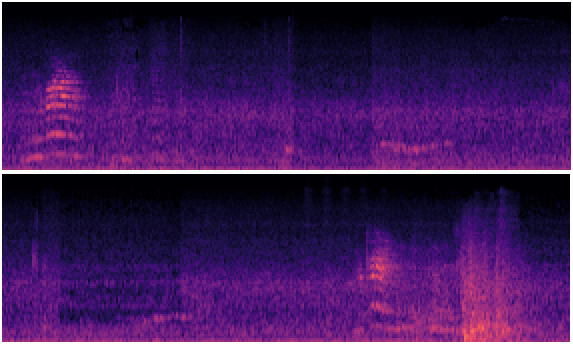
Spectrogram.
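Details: Elsa, a year-and-a-half-old female Ragdoll in her first heat, day three, calls sweetly toward a neutered boss male in a multi-cat home: a clear harmonic meow opens, faint mews follow, another meow near the end, then a loud bump.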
